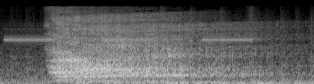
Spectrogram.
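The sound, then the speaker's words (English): A giant monster lets out a huge, rumbling roar that bursts in after a thin high tone and holds, gritty and sustained, for nearly three seconds. “The monstrosity beamed with a sinister smile, then let loose a hellacious roar.”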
